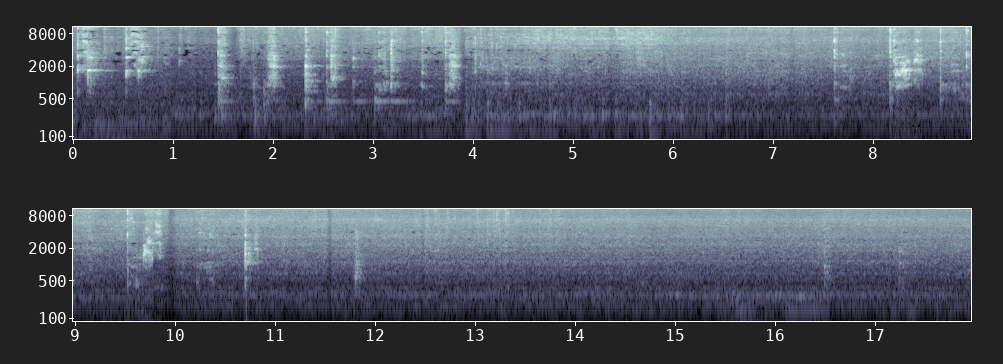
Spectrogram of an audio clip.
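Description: Chicken liver, gizzards and onions sizzling in hot mustard oil in a kadai, stirred with a steel spatula that knocks and scrapes against the pan. The clatter comes in clusters during the first four seconds and again around the middle, over a steady sizzle.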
